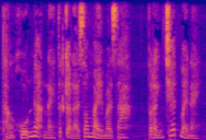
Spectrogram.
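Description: A woman's voice: lowish voice, expressive, fast, warm tone, faint music behind, lightly acted. A woman voicing a feisty, hot-tempered teenage girl who teases and fights in a read-aloud story. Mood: furious. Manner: teasing and fiery.

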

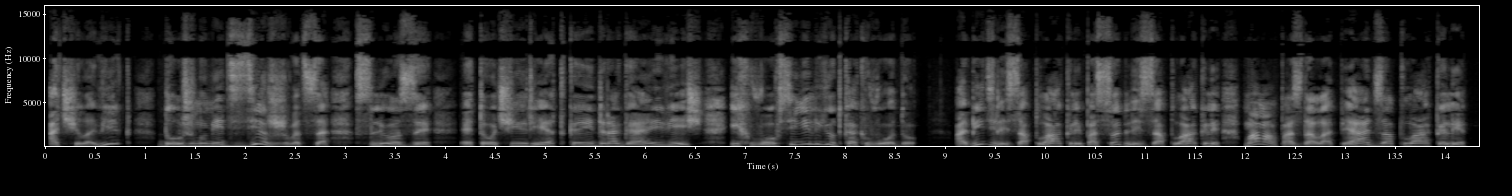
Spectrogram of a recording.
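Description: A woman reader voicing a calm, wise mother who gently lectures her daughters in an audiobook. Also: mid-range voice, moderate pace, dry recording, clean studio sound. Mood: lecturing. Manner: steady, gently lecturing, warm-hearted. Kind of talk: audiobook character voice.

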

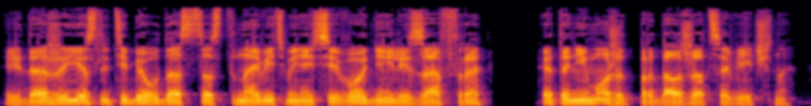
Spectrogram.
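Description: Man reading as a calm, blunt outsider man. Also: lowish voice, a little fast, no room sound, clean studio sound, natural voice. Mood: cold resolve. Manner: level, matter-of-fact, cold resolve. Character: calm, blunt non-native man of another kind.

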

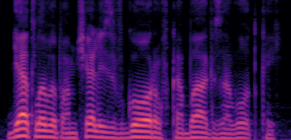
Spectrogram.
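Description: A man narrating literary prose in a measured, dramatic storytelling way. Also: on the low side, warm tone, dry recording. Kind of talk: audiobook reading of literary prose.

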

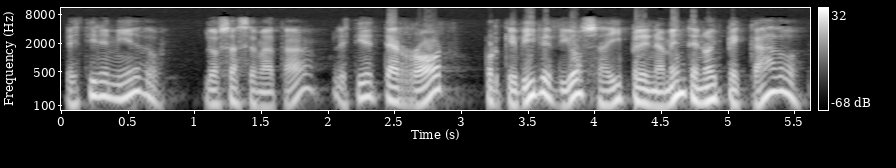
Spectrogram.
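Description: A priest from Argentina giving an informal talk, mid-pitched, chatty, quizzing his listeners and acting out little exchanges. The recording sounds dull and lo-fi. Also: very animated, moderate pace, darkish tone, breathy edge. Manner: conversational, asks the audience questions, acts out dialogues.

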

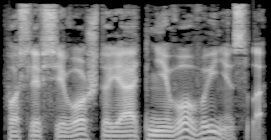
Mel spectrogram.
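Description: A male narrator voicing a theatrical, self-pitying widow who talks in a slow, wailing way. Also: very deep voice, dry recording, studio quality. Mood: bitter.

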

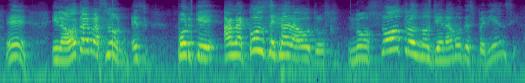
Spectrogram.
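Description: Lively high-voiced male pastor preaching. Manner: conversational preaching, asking the congregation for agreement; acts out little dialogues. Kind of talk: sermon. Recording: dull lo-fi sermon recording.

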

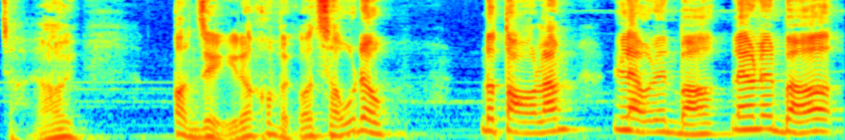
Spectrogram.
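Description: A man voicing a panicked village boy shouting a warning in a spoken ghost story. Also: high-pitched, sing-song, fast, faint music behind, voice pushed up. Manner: shouting in alarm.

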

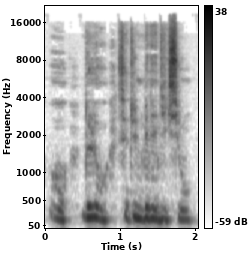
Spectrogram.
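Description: A man voicing a grief-stricken, remorseful king who cries out in anguish, with a husky, dark voice. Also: fairly high pitch, flat delivery, normal speed.

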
